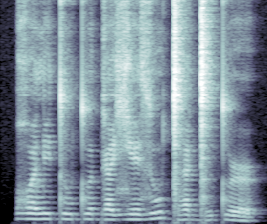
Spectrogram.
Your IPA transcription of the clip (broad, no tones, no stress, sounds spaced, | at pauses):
ʁʷ ɜ l i t u tʷ ɜ ɡ æ ʑ e z u ɡ͡ǀ æ ɡ͡ǀ e tʷ ə˞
